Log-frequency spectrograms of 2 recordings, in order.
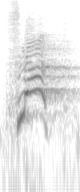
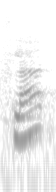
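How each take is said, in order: First: It is said in an angry tone. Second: It is said in a disappointed tone.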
